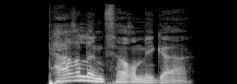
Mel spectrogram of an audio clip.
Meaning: inflection of perlenförmig: 1. strong/mixed nominative masculine singular 2. strong genitive/dative feminine singular 3. strong genitive plural
- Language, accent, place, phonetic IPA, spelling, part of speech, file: German, Germany, Berlin, [ˈpɛʁlənˌfœʁmɪɡɐ], perlenförmiger, adjective, De-perlenförmiger.ogg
